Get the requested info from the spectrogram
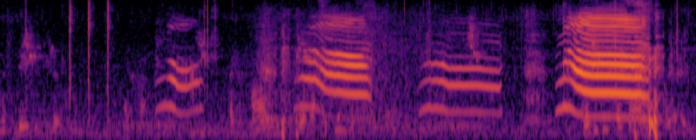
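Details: Domestic cat crying: a series of about four drawn-out, tonal meows, each rising then falling or levelling off, the last loudest and longest, preceded by a few sharp clicking taps in a quiet room.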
